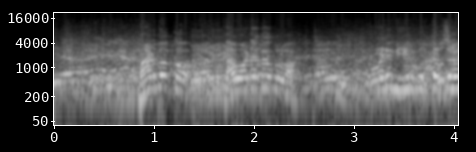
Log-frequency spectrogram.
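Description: Speech: several people talking in a crowd, with chatter around a man speaking into a handheld microphone.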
